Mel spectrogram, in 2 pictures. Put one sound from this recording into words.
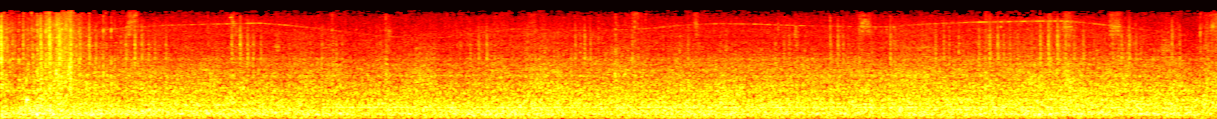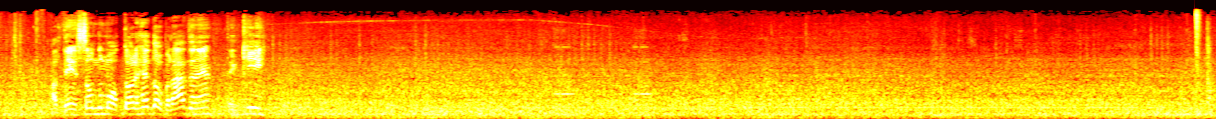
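A lorry engine drones steadily from inside the cab.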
